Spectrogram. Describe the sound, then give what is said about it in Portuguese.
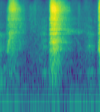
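A voice imitates slicing a tennis ball with three short, breathy hissing bursts, evenly spaced about a second apart, fairly soft, with no talking. “isto é o som de cortar a bola, sabem?”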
